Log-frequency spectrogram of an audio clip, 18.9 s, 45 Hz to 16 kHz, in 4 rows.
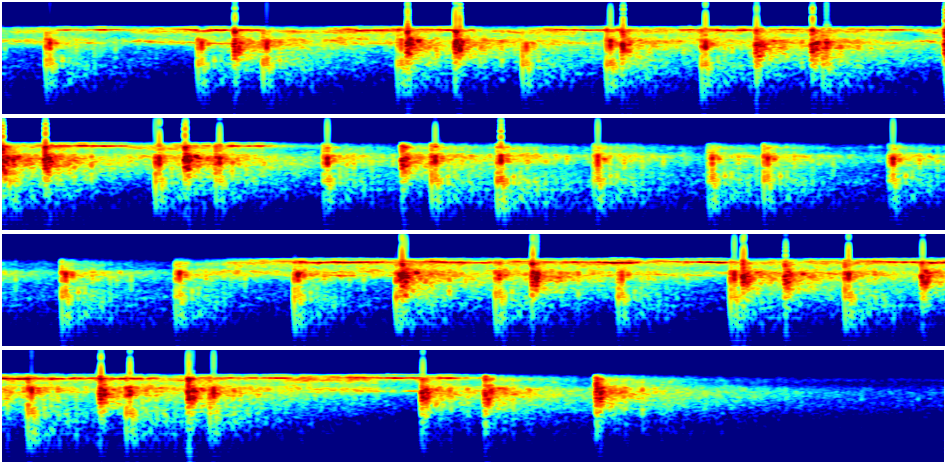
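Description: Millennium Bug firework cake firing whistling crackling comets that burst into bangs: a steady high whistle over a rapid string of sharp reports, in two long volleys, with the last shots about 17 seconds in.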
